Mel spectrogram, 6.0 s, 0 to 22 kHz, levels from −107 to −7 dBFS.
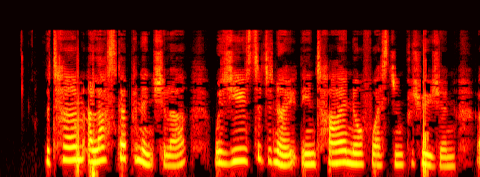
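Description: Throughout the speech the treble sounds synthetic: sibilants come out gritty and lispy, and there is nothing above 11.8 kHz. This points to heavy HE-AAC compression, likely at a very low rate that fits about 16 kbps. The upper band is rebuilt by copying lower bands upward, so its harmonics don't line up with those below. Unlike plain low-pass filtering, the highs are still present, but they are metallic rather than missing.

From 0.96 to 1.19 s a loud pop arrives as two sharp pops in quick succession, peaking roughly 20 dB above the speech. At 5.29 to 5.32 s a single pop of similar strength follows. Each is likely a voltage step or pulse, as from a plug, switch or static discharge, added on top while the speech carries on underneath. That continuity separates these pops from a dropout or edit click, which would interrupt the sound itself.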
